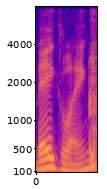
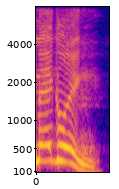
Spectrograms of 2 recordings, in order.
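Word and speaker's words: Moegling: Where can business athlete, where can LinkedIn Nation find you, Mouling? You can find me on LinkedIn. And actually, my last name is a funky German name. It's actually pronounced Megling, M-O-E-G.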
